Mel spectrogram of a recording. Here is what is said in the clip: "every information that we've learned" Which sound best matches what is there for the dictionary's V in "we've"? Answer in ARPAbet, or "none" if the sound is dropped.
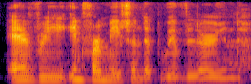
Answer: V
